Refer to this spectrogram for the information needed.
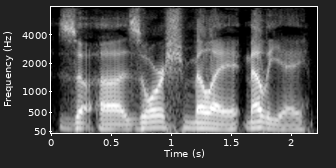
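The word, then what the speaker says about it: Georges Méliès: I think you'd pronounce it Zorsch Melier, who's George Melier. – Yeah, Melier, Zorsch Melier, played by Ben Kingsley, who does a great job.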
